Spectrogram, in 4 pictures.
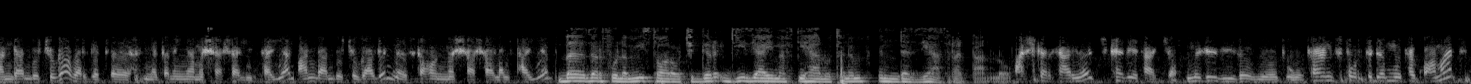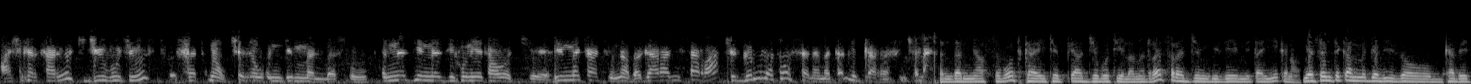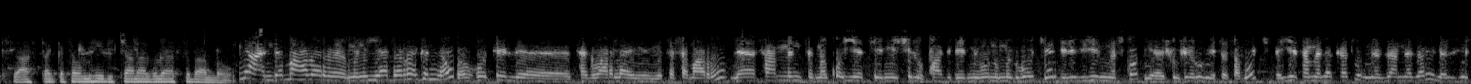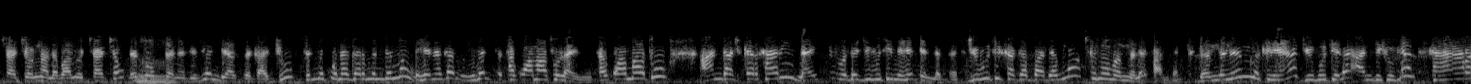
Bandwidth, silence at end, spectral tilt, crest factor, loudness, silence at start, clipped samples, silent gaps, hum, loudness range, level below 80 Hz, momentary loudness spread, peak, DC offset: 5.6 kHz; 0 s; -5 dB/octave; 18 dB; -28 LUFS; 0 s; under 0.1%; none; none; 3 LU; -54 dBFS; 8 LU; -10 dBFS; under 0.1%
